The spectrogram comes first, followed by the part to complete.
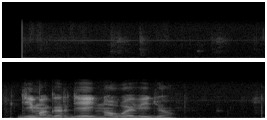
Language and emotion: Russian, neutral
